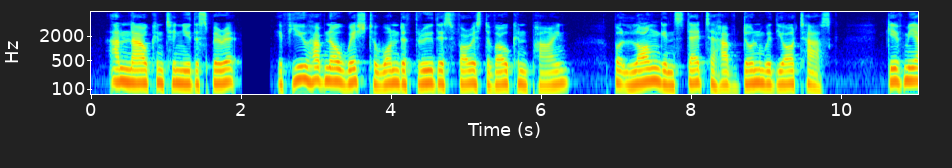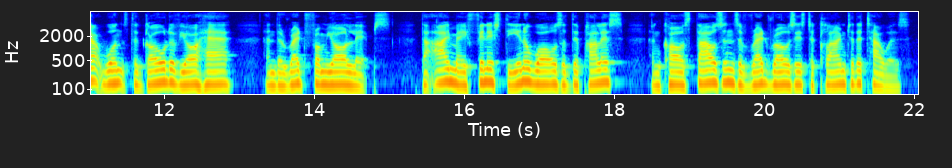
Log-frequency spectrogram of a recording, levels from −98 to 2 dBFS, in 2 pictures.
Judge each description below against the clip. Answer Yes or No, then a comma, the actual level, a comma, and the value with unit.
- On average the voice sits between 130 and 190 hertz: Yes, medium, 140 Hz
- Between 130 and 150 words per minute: No, average, 175 wpm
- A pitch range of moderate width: No, narrow, 2.0 semitones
